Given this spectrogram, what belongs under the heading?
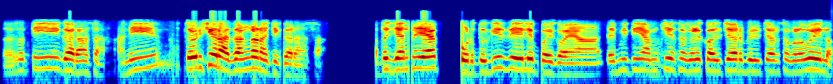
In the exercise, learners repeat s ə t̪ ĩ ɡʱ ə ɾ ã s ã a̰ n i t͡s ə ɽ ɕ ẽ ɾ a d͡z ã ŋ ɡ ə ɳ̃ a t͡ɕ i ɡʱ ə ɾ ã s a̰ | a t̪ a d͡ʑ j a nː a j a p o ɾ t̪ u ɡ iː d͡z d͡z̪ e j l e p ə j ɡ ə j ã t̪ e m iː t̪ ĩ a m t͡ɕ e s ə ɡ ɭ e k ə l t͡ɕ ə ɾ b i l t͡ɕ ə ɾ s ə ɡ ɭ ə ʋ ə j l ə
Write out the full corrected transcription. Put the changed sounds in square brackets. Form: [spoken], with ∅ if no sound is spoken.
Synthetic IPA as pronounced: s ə t̪ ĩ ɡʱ ə ɾ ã s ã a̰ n i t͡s ə ɽ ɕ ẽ ɾ a d͡z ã ŋ ɡ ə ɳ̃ a t͡ɕ i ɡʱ ə ɾ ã s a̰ | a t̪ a d͡ʑ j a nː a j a p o ɾ t̪ u ɡ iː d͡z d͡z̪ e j l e p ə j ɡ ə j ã t̪ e m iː t̪ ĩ a m t͡ɕ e s ə ɡ ɭ e k ə l t͡ɕ ə ɾ b i l t͡ɕ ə ɾ s ə ɡ ɭ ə ʋ ə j l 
